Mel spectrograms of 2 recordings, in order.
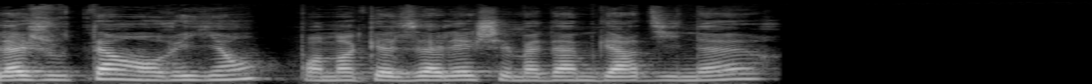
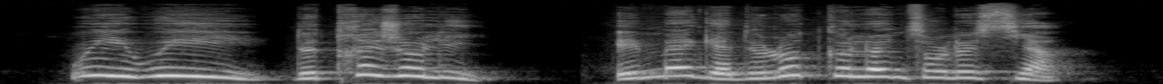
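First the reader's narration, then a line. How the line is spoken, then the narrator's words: Shouted. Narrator (French): cria Jo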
